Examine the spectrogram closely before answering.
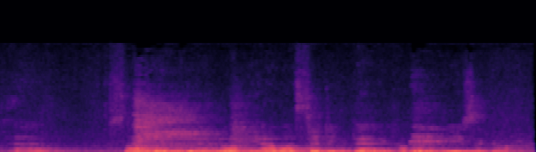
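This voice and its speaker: There is noticeable background noise and audible room echo as a man speaks at a moderate pace with fairly even intonation. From Palestine. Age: 70s. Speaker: audience member. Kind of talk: audience Q&A statement. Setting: university panel event with audience.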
